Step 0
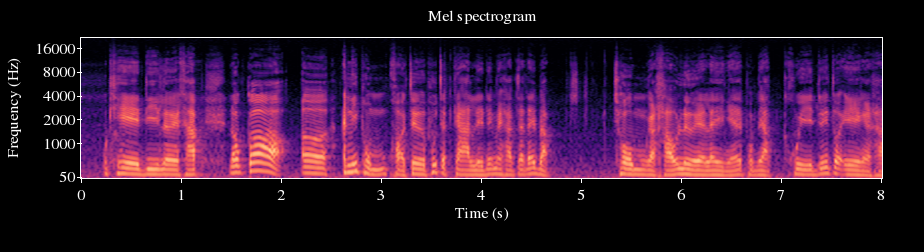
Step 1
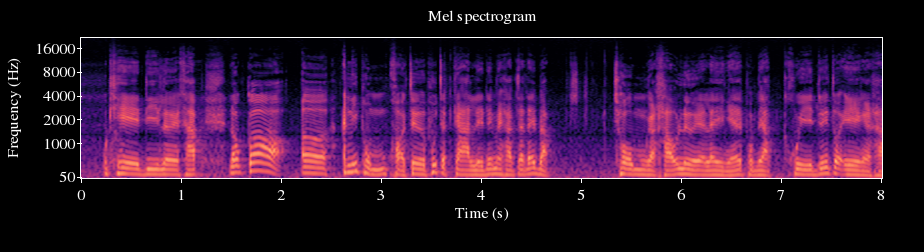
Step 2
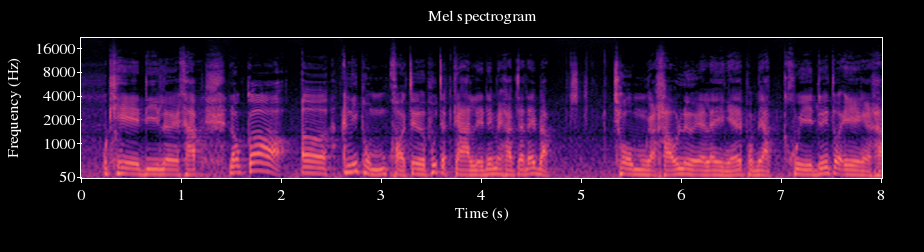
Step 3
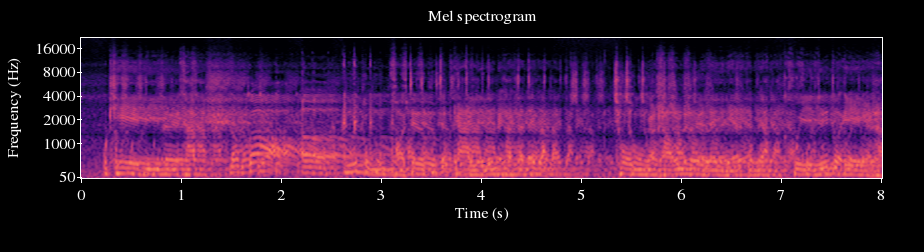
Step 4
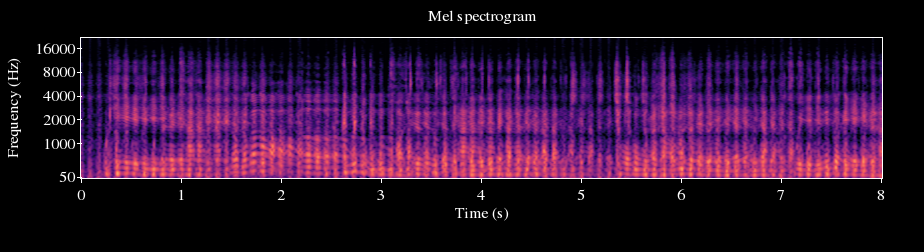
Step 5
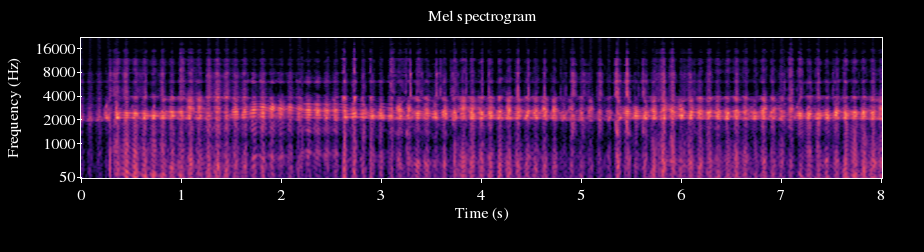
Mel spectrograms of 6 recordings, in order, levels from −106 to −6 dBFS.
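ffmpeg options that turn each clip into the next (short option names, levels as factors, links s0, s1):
-af "acompressor=threshold=0.0398:ratio=4,equalizer=f=60:t=o:w=0.83:g=-7,bandreject=f=1300:w=6.6"
-af "alimiter=level_in=1.33:limit=0.0631:level=0:latency=1:release=20,volume=0.75,acompressor=threshold=0.0141:ratio=4,volume=1.12"
-af "aecho=1:1:110|264|479.6|781.4|1204:0.631|0.398|0.251|0.158|0.1"
-af "aeval=exprs='val(0)*pow(10,-20*(0.5-0.5*cos(2*PI*11*n/s))/20)':c=same,volume=1.58"
-af "afftfilt=real='real(if(lt(b,920),b+92*(1-2*mod(floor(b/92),2)),b),0)':imag='imag(if(lt(b,920),b+92*(1-2*mod(floor(b/92),2)),b),0)':win_size=2048:overlap=0.75,volume=1.19"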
